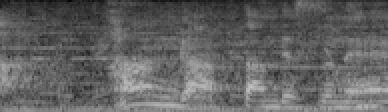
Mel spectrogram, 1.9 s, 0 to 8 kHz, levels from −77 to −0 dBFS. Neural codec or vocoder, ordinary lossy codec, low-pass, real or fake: none; none; none; real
